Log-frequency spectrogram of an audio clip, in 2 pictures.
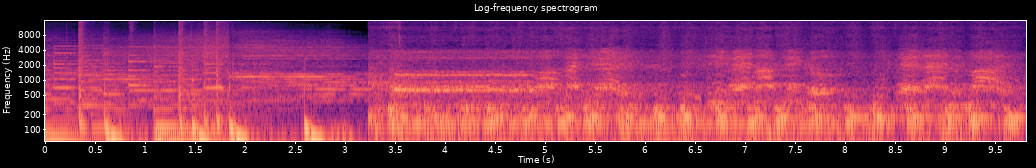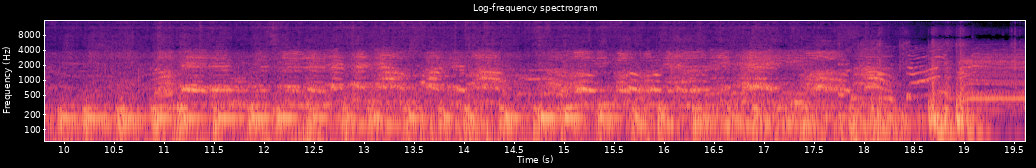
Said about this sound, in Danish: Ja, sådan her var, lød det altså, da tusindvis af demonstranter i søndags gik på gaden for at kræve øjeblikkelig og varig våbenhvile i Gaza, ubegrænset adgang til nødhjælp, en ende på den ulovlige belejring af Gaza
